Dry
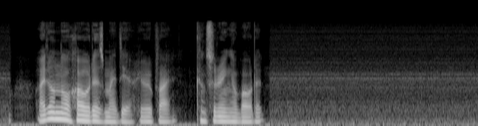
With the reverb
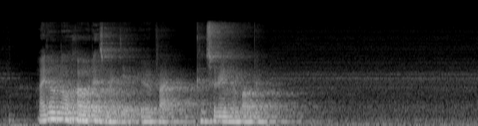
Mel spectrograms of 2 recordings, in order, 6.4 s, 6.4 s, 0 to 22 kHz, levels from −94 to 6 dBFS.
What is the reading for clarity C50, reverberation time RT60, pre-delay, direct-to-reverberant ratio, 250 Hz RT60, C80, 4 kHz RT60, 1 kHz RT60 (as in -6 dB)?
2.0 dB, 1.9 s, 19 ms, 0.5 dB, 1.9 s, 3.5 dB, 1.3 s, 1.9 s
